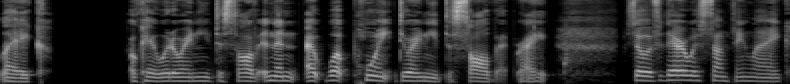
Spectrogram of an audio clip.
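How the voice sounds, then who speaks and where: On a very clean recording with a silent background, a woman speaks in a shaky, very deep, low pitch with monotone, flat intonation. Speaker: podcaster. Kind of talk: casual personal podcast talk.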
